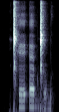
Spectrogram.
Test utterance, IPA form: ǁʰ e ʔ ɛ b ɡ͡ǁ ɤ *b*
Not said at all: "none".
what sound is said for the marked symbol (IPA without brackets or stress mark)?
b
